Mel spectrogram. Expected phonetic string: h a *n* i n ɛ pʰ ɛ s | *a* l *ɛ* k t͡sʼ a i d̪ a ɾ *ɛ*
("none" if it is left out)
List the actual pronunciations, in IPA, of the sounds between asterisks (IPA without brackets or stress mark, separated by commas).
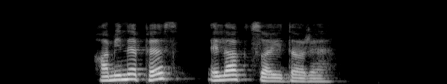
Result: m, ɛ, a, ɛ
